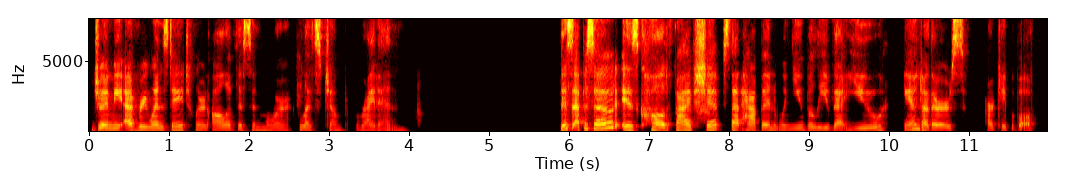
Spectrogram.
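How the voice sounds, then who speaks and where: A woman's voice: mid-range voice, normal speed, vocal fry, no room sound, studio quality. A woman hosting her own podcast, talking earnestly and with emphasis while nasal from a cold. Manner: earnest, emphatic, repeats key phrases. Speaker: podcast host. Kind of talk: solo motivational podcast talk.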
